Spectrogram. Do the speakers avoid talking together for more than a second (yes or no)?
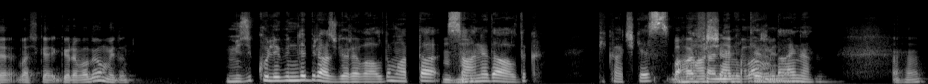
no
